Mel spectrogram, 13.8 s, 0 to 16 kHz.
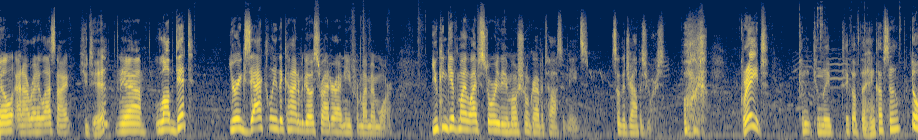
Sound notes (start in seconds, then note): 10.2 exhales sharply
